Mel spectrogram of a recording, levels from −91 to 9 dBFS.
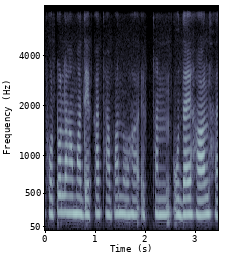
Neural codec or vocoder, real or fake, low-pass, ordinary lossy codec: none; real; 7.2 kHz; none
